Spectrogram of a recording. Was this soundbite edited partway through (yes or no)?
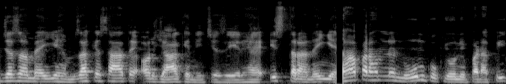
yes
